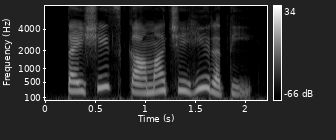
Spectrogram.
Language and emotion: Marathi, neutral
